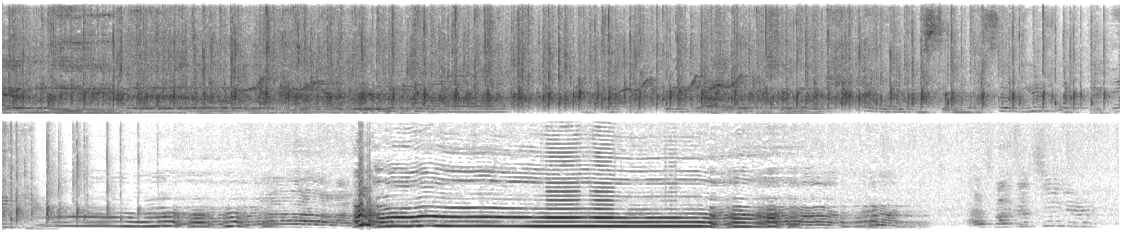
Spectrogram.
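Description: Audience applause with voices mixed in for the first half. Then a dog howls in long, steady, high notes, the loudest sound here, from about twelve seconds in until shortly before the end, broken by a sharp click near fifteen seconds.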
